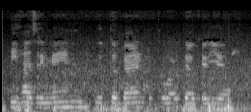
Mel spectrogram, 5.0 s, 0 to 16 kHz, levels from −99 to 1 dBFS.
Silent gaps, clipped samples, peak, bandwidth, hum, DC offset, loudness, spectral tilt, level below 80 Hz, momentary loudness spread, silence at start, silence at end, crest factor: none; under 0.1%; -4 dBFS; 11 kHz; none; under 0.1%; -29 LUFS; -8.5 dB/octave; -36 dBFS; 10 LU; 0.05 s; 0 s; 24 dB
